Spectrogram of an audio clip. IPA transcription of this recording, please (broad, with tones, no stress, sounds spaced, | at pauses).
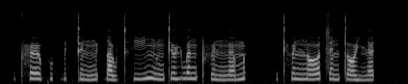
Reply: pʰ œː˧ kʷ ɪ˨ k̚ w ɪ˧ k̚ t̪ ɵ˨˩ n ŋ ɵ˧ t̚ aː˨˩ w t̪ʰ iː˨˥ ŋ ʊ˨ ŋ t̪ ɵ˥ ɥ w ɐ˥ ŋ pʰ ɵ˨˩ n ŋ ɐ˨˥ m | t̪ʰ ɵ˧ n n̪ ɔː˨˥ t͡s ɐ˨ n t̪ ɔː˨˩ j n̪ ɐ˨ t̚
